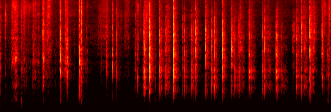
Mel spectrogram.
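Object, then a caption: Thin cardboard soap box. A small Dove gentle exfoliating bar soap box made of thin printed cardboard, likely full with the bar inside, is held in both hands and handled, tapped and scratched with long painted nails. A steady run of quick, dry taps and scratchy crinkles comes from the box. The sounds are bright and papery with no low end, and each one stops almost instantly.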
